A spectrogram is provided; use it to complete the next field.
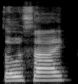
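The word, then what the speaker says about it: thosai: the H is silent, so the way it's pronounced is instead of, well, okay. Some people have said it as Tosai. The way I remember it, it was pronounced as Tosai, with the H being silent.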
